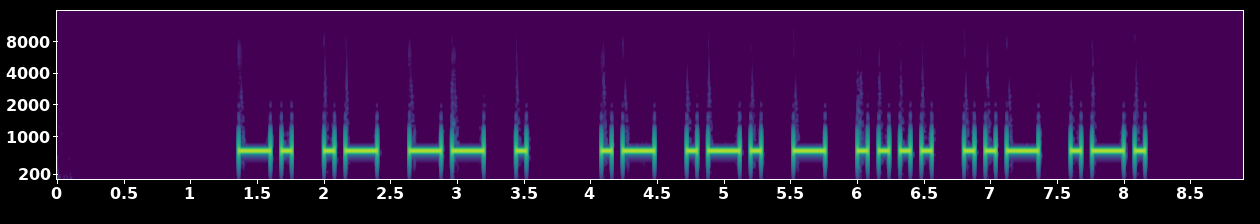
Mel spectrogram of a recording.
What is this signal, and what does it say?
Morse code, heard as a keyed tone, about 15 wpm, 700 Hz. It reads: NAME ARTHUR
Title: Practice QSO - Exchange 1 - Beginning - 15wpm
